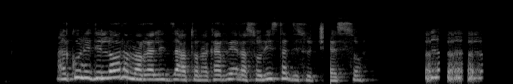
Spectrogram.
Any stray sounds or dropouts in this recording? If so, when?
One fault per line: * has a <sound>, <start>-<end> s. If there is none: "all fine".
* has a dropout, 3.2-3.3 s
* has a laugh, 4.3-4.8 s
